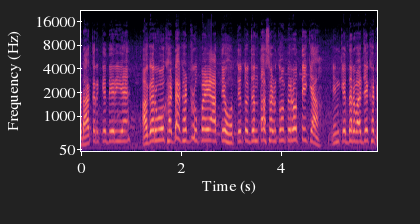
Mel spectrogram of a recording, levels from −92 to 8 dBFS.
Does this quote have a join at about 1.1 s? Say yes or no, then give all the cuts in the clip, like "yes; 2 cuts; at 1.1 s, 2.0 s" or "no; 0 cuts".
yes; 1 cut; at 1.1 s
